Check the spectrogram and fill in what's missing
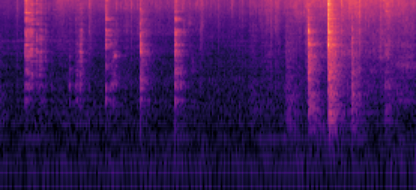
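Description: Ground spices, ginger and black cumin frying in a pan: a faint low sizzle punctuated by several distinct spatula strokes and scrapes, with a louder cluster of stirring near the end.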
